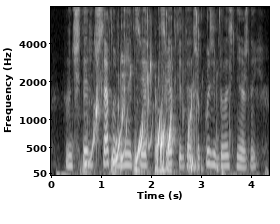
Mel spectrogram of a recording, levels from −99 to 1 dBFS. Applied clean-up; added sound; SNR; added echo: none; Liquid; -4 dB; none.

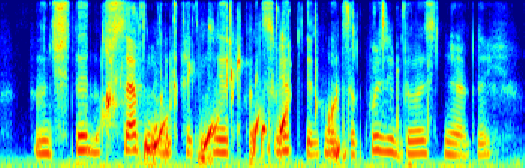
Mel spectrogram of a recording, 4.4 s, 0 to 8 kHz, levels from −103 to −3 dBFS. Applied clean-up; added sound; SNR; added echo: neural diffusion model UNIVERSE++.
